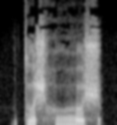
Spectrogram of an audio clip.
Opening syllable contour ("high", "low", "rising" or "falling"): high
